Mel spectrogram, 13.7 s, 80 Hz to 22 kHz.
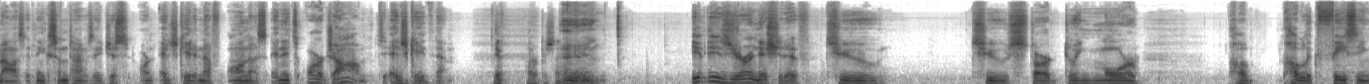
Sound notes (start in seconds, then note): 5.5 clears throat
